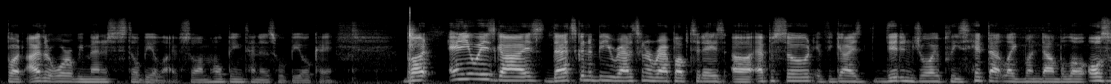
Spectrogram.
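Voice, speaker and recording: Bright-voiced rambling gaming host man. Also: medium pitch. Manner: rambling, full of "like" and "I mean". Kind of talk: casual let's-play commentary.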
